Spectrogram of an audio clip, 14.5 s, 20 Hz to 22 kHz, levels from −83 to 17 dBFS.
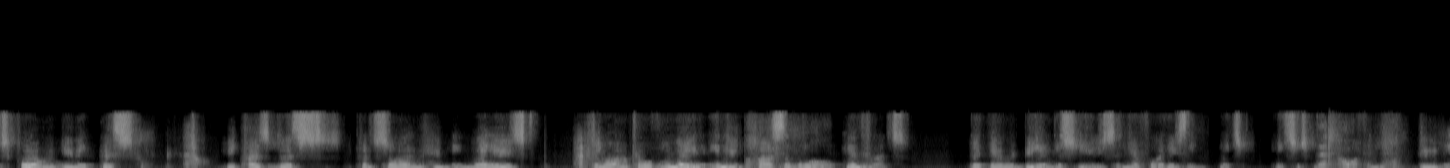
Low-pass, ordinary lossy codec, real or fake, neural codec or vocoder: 7.2 kHz; AAC, 32 kbps; fake; codec, 16 kHz, 0.5 kbps, FreqCodec, smaller model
